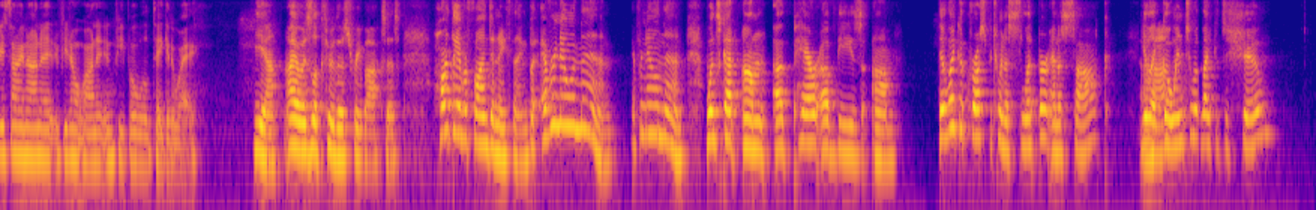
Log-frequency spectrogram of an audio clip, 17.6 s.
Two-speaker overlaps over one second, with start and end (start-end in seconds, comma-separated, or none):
none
